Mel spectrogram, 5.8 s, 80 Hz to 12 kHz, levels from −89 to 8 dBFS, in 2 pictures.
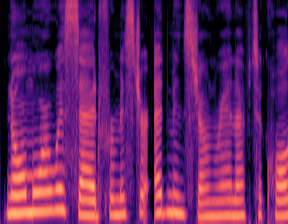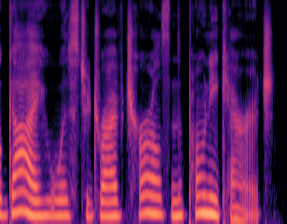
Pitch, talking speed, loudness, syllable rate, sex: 240 Hz, 220 wpm, -18 LUFS, 5.3 syllables/s, female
